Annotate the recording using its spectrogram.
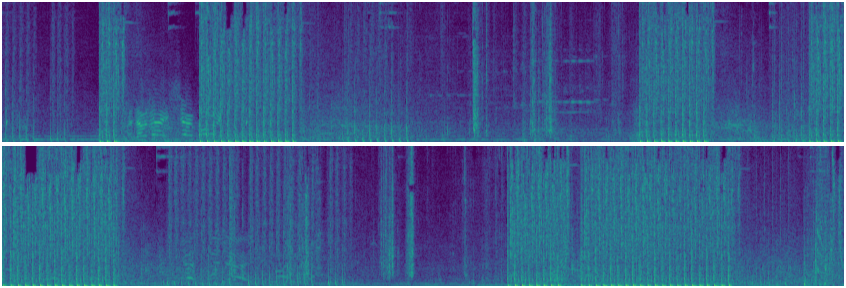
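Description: A rifle fires in rapid bursts of gunfire.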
